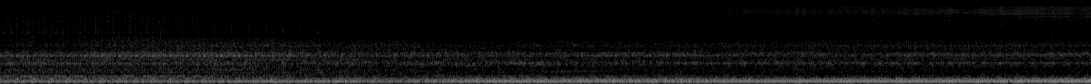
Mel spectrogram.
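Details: 6.0 engine idling low and uneven with a knock of about three beats per second that never smooths out, pointing to bad injectors.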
